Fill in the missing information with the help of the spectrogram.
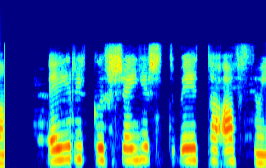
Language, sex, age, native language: Icelandic, female, 8, Icelandic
